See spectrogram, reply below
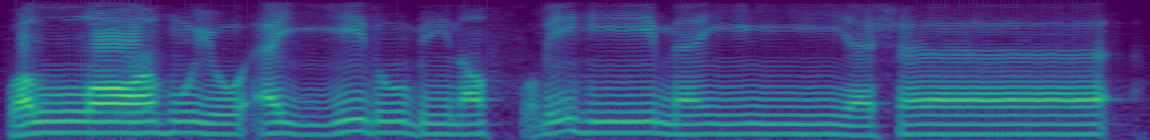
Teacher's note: ما فيش مد في بنصره، هما حركتين اثنين بس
